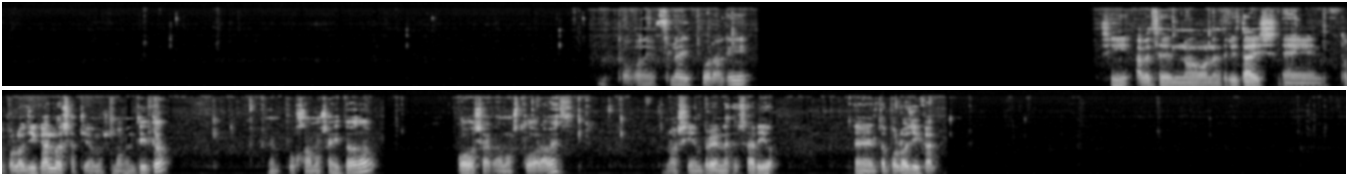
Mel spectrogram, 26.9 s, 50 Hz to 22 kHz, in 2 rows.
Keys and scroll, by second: 1.1-3.6 typing, 9.0 super+z, 9.9-11.0 typing, 14.8 s, 16.0 2, 17.3 super+z, 19.5 s, 23.0 s, 24.9 s, 26.3-26.8 typing.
